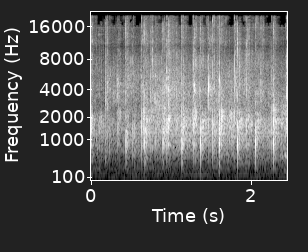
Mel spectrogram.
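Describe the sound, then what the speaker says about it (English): A conference audience gives a round of applause, dense and steady clapping at close range for the whole stretch, with no voices over it. "Let's give a round of applause."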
